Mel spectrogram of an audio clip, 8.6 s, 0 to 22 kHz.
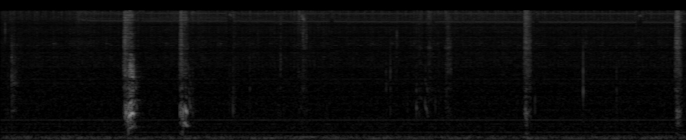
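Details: Female toy poodle puppy, 61 days old, coughing: two short, sharp cough or sneeze bursts, then fainter ones, in a quiet room. Diagnosed with contagious bronchitis (kennel cough), which improved quickly with medicine.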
